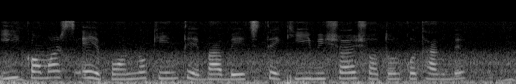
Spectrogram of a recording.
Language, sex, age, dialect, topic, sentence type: Bengali, female, 31-35, Rajbangshi, agriculture, question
